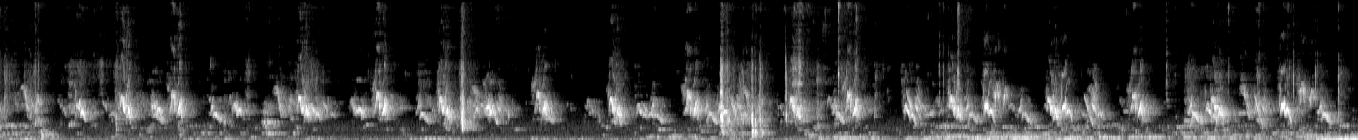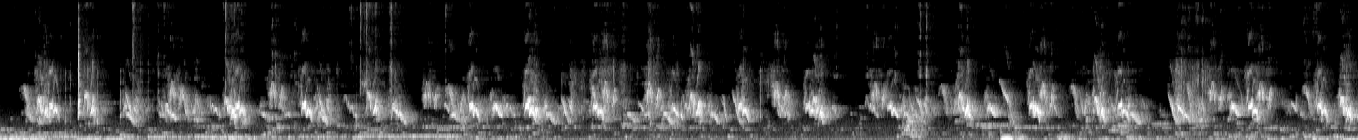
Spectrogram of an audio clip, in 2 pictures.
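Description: Small birds chirping continuously, a quick run of short, high chirps several times a second, with a faint low hum for several seconds in the middle.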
